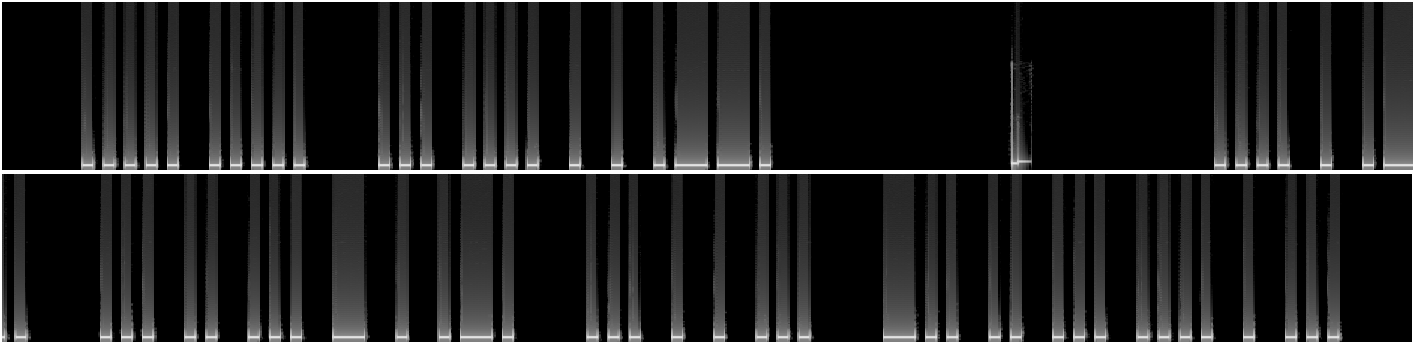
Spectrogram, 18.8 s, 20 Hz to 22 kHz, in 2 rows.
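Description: A steady stream of Morse code at 17 words per minute: a single mid-pitched tone keyed in short dits and longer dahs, grouped into words with a brief pause and a click partway through, no voices.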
